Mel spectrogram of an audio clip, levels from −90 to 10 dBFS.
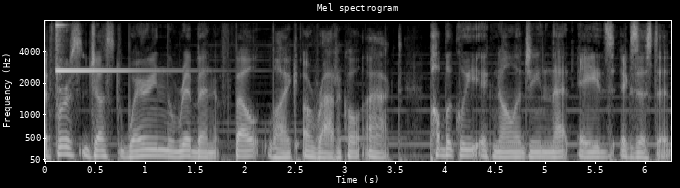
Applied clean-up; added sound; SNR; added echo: none; Glockenspiel; 1 dB; none.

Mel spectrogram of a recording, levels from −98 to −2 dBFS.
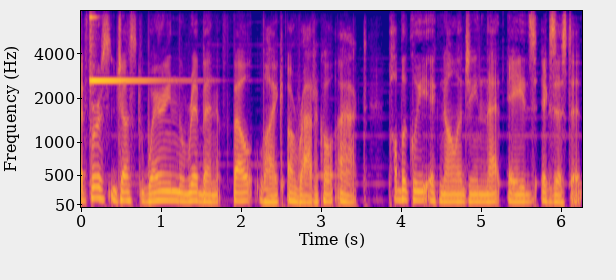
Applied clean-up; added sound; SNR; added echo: neural mask model RNNoise.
